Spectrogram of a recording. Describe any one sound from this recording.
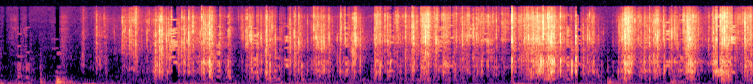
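A foil wrapper crinkles and tears.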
